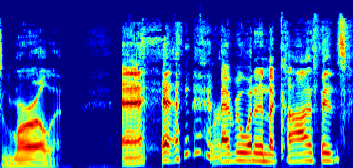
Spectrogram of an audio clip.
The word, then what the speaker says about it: Maryland: it the same way so he's like it's Merlin and everyone in the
